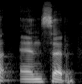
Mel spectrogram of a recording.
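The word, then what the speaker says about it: answer: है तो देखो ना मैंने बोला ना आंसर तो एन सर ऐसे लग रहा है तो डब्लू क्या लग रहा है डर लग रहा है साइलेंट है जो कि डब्लू साइलेंट-साइलेंट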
